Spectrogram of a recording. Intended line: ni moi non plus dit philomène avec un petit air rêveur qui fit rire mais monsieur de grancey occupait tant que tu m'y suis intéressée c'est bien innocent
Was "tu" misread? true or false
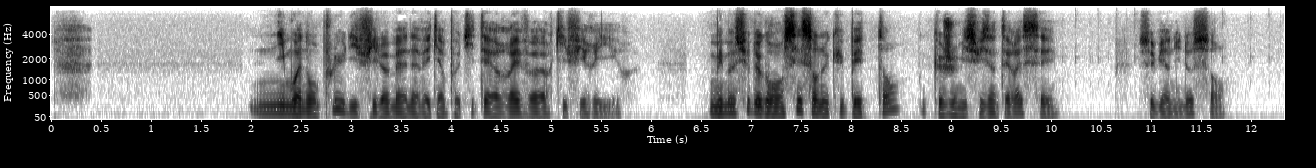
true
